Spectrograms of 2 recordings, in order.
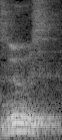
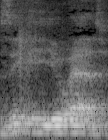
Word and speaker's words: Zeus: With all the slang developing, but they pronounce, we would pronounce Zeus, it was Z-E-U-S, which is, well, they pronounce it Zeus.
